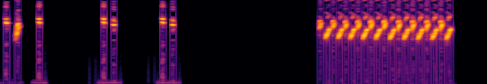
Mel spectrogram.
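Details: Goldfinch song recorded in the field to educate captive European goldfinches: a few isolated high chips with gaps, then after a pause a dense, rapid two-second trill of high tinkling notes.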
